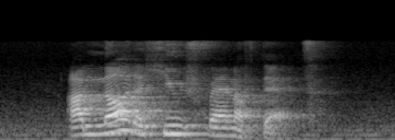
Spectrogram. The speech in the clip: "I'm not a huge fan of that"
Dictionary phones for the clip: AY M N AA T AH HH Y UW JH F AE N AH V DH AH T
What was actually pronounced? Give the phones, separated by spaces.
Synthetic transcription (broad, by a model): AY M N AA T AH HH Y UW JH F AE N AH V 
